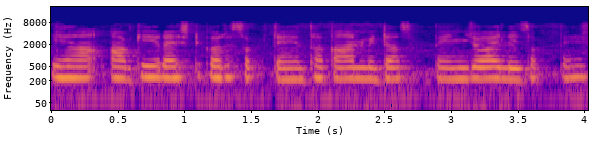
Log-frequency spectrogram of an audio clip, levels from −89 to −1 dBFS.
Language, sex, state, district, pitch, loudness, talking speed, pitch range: Hindi, female, Uttar Pradesh, Hamirpur, 240 Hz, -36 LUFS, 220 wpm, 230-245 Hz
